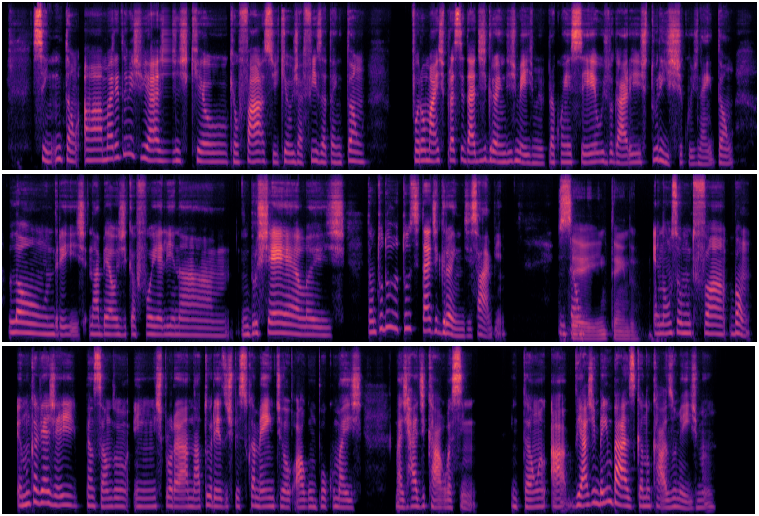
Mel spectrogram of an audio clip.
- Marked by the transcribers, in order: none
- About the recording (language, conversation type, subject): Portuguese, advice, Como posso lidar com a ansiedade ao explorar lugares novos e desconhecidos?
